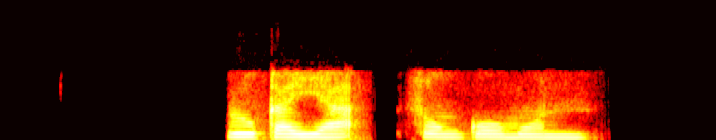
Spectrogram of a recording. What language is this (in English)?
Thai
